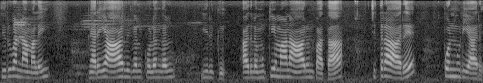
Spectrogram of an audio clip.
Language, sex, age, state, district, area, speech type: Tamil, female, 30-45, Tamil Nadu, Tiruvannamalai, rural, spontaneous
